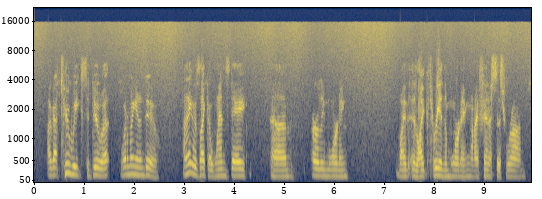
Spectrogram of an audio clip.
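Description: There is noticeable background noise behind a man with an American accent. He speaks at a fairly quick pace with fairly even intonation. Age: 40s. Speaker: bowhunter and fitness enthusiast. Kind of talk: casual interview chat.

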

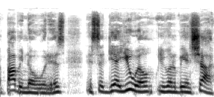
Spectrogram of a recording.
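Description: Speaking very fast with a New York accent, a man uses a high voice in a very clean recording with a silent background. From New York (New Rochelle), later Miami Beach. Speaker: author and boxing journalist. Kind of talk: casual interview chat. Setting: studio.

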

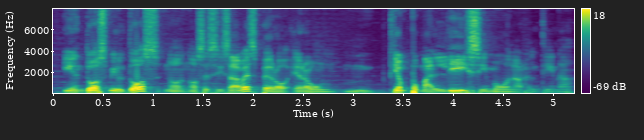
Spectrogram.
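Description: A man with a Mexican accent speaks at medium pitch with ordinary pitch variation. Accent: speaks Spanish like a Mexican. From US South, Louisiana (Baton Rouge). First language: English (speaking Spanish). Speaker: tech entrepreneur and podcast host. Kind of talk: casual interview chat. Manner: halting, many repetitions and code-switching.

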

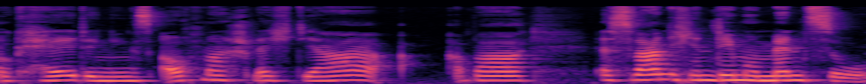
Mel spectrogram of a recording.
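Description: The speaker is a woman of medium pitch, talking at a moderate pace. Her intonation is monotone and flat, on a very clean recording with a silent background. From Germany, small rural town. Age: 20s. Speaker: podcaster, student. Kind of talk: casual monologue. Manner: hesitant, many fillers.

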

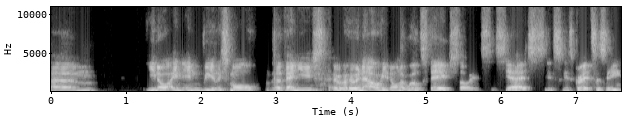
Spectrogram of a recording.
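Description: Speaking with a British accent, a man delivers a bright, sharp tone at medium pitch, fairly slow and in monotone, flat intonation. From UK. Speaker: candle maker and entrepreneur. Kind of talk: casual interview.

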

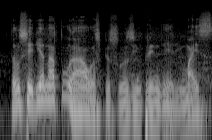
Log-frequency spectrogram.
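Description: The man's voice has a dark, mellow tone. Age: 60s. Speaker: designer and entrepreneur. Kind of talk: casual interview. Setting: outdoors in a public square bandstand.

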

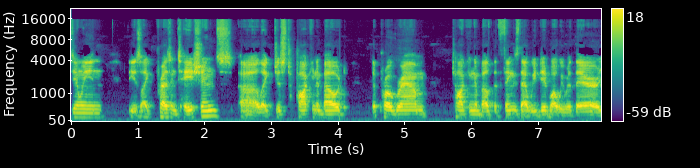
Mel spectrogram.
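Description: Medium-pitched male voice, fairly even intonation, with an American accent. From northern Wisconsin, US. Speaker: college student. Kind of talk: interview. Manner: hesitant, many fillers.

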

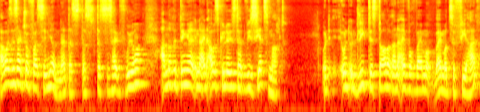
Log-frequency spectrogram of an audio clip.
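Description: A man's fairly high pitch carries a dark, mellow tone and ordinary pitch variation. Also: moderate pace. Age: 30s. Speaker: podcast co-host. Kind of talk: casual chat.

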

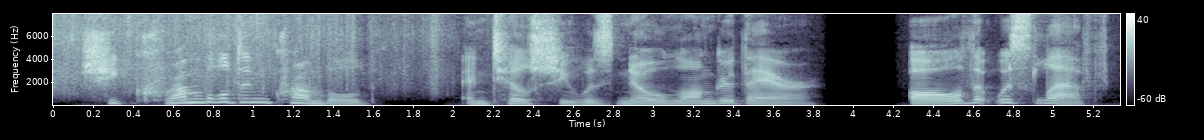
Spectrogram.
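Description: Plain reading aloud with lively intonation comes over a quiet background.

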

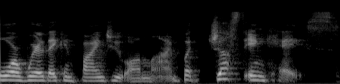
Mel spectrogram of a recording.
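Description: In an American accent, a woman with an unremarkable speaking voice talks at a fairly slow pace and medium pitch against a quiet background. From United States. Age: 40s. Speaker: podcast host and travel blogger. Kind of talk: casual chat.

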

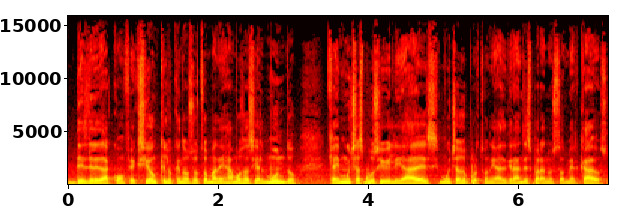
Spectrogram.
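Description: A man's unremarkable speaking voice at a medium pitch, fairly quick in pace, with fairly even intonation. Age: 60s. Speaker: business owner. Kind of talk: interview answers.

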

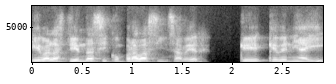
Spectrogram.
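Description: Fairly quick speech comes from a man with a dark, mellow tone. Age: 30s. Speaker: DJ and music curator. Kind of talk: casual chat.

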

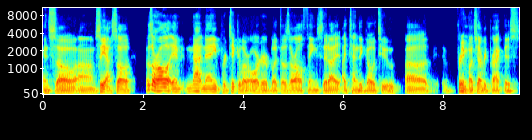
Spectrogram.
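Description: A man with a Chicago accent speaks at a moderate pace in a very deep, low voice with lively intonation. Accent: US Midwest (Chicago). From Chicago, Illinois, US. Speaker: sprint and jumps coach. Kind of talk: casual interview. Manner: many fillers (um, uh).

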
